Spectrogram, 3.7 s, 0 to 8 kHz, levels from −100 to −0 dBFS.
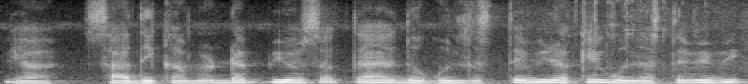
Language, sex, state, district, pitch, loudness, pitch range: Hindi, female, Haryana, Charkhi Dadri, 190 Hz, -15 LUFS, 170-210 Hz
